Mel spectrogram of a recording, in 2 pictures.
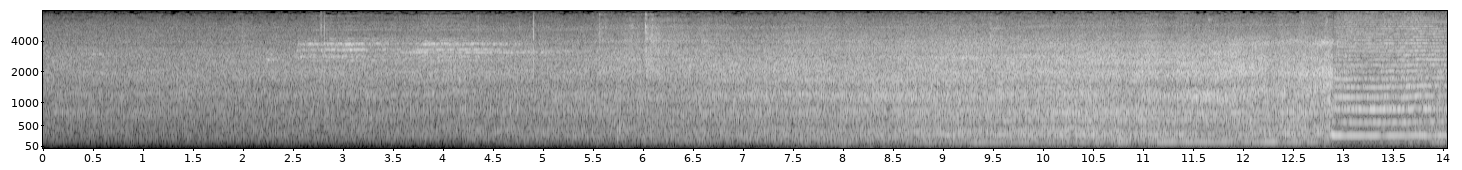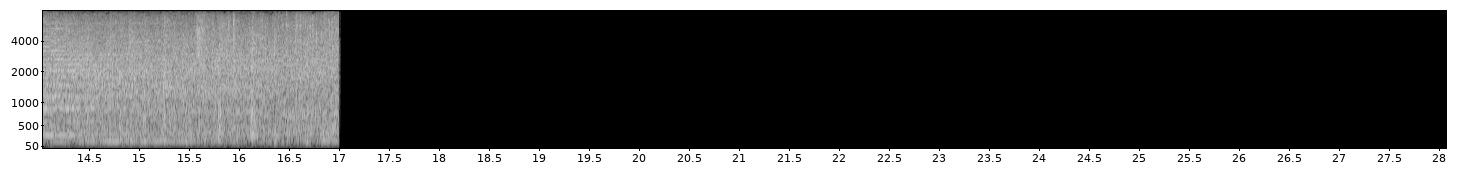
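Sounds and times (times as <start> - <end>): train wheels on rail: 0.1 - 17.0
locomotive horn blast: 2.5 - 5.1, 11.7 - 14.7.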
